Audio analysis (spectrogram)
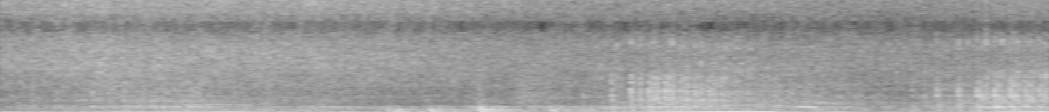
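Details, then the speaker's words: Volkswagen Polo diesel revs roughly and unevenly with knocking, stumbles and jerks, heavy white smoke and a feel of something broken inside; all four injectors are to be removed and repaired. "इजन किस तरीके से रहा है और engine के अंदर ऐसा लग रहा है जैसे कुछ टूट गया है और इजन जो है झटके भी मार रहा है इसका"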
